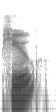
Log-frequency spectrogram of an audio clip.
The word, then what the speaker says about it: Pugh: Pugh.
